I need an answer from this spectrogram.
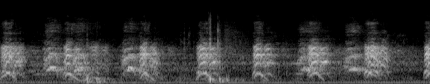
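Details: Dog in training on 5 May 2015, giving repeated loud barks roughly every half second in a fairly steady run, each bark harsh and clipped with a quick falling tail.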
